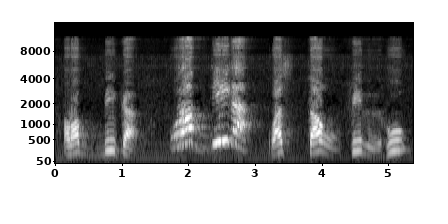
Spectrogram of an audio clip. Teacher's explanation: اب وقف نہ کرنے کی صورت میں تو ہا کے اوپر پیش ہے، لیکن جب وقف کریں گے تو ہا ساکن ہو جائے گا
